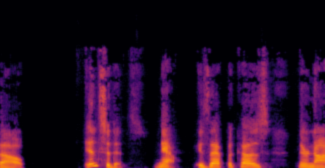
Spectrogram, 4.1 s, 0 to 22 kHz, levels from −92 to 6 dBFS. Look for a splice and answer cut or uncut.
cut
